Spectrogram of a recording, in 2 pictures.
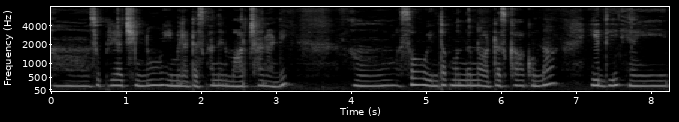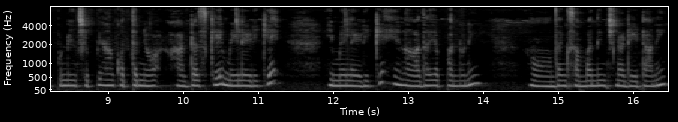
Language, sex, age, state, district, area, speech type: Telugu, female, 30-45, Telangana, Warangal, urban, spontaneous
